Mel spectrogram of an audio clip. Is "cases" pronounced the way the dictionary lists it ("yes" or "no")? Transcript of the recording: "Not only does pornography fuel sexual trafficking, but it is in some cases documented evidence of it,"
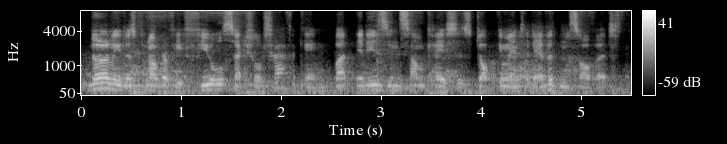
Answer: yes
